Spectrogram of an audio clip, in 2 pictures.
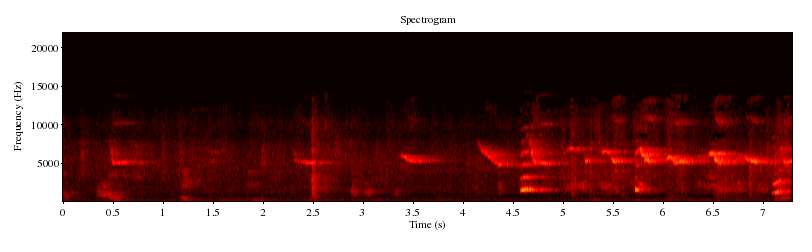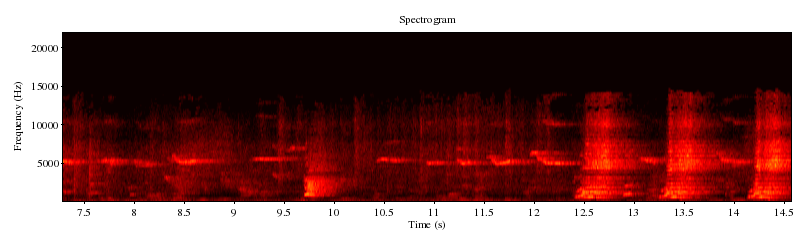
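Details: Strider, a Belgian Malinois, during Fetch-It (Air Retrieve) dock diving practice on 10.25.22; scattered sharp barks build into three loud, rough bursts near the end, with people talking and thin high whistling tones in the background.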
